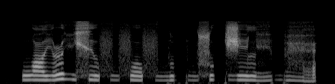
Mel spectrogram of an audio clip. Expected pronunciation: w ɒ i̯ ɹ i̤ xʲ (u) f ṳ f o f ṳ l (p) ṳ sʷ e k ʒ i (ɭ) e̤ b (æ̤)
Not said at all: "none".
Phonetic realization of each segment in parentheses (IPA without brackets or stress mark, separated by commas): u, p, l, æ̤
